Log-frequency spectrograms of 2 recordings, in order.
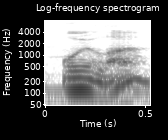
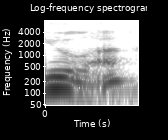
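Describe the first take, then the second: First: The name is said not rhyming with 'ruler'. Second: The name is said to rhyme with 'ruler'. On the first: The speaker calls it right. "but it's Euler. Its pronunciation is Euler" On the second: The speaker calls it wrong. "His name's spelt ruler with an E"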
